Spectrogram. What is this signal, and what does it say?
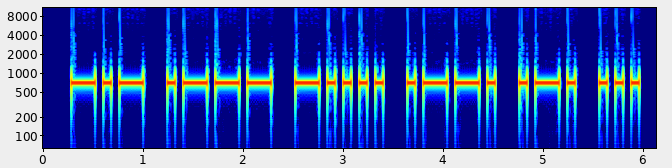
Morse code, heard as a keyed tone, about 15 wpm, 700 Hz. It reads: KJ6PRS
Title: USA Callsign DE Callsign 15wpm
